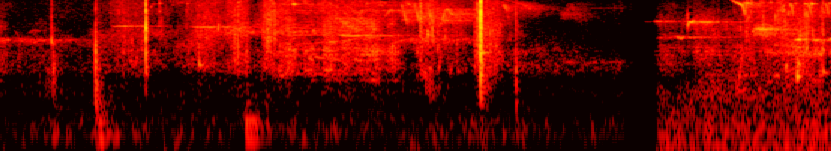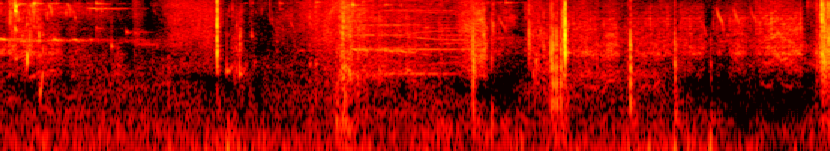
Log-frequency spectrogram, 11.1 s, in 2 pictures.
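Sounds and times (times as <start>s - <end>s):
birds chirping and singing: 0.0s - 6.8s.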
